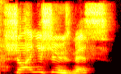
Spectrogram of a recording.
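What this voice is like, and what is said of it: Bad put-on English accent. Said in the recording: “Are we all turning into bad English accents?”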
